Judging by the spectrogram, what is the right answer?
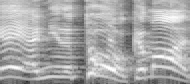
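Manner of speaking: energetic, vivacious, very high-pitched and very loud. Comparing how a man speaks in a new version versus the original, imitating his vivacious energy. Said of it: "He's so more vivacious".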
